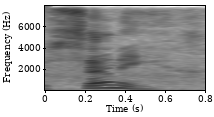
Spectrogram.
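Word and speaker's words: Seney: milk too welcome to sunny i guess that's how you pronounce it cine sc ney a little town seems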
